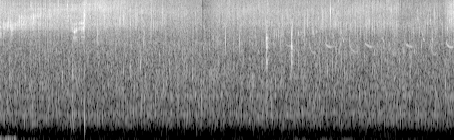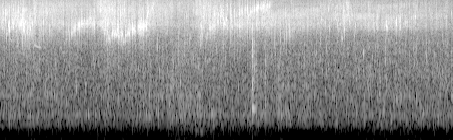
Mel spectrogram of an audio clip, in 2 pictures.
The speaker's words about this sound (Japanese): 水分を足すと泡立つペーストなんです。この泡でお耳の外側の汚れを浮かしていきましょう。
